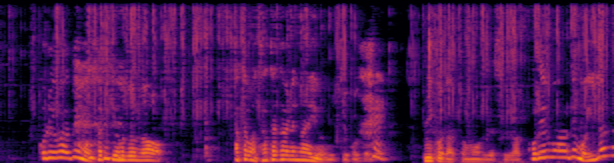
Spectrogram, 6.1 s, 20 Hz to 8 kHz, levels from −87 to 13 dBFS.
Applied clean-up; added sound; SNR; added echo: classical method WPE with log-MMSE.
